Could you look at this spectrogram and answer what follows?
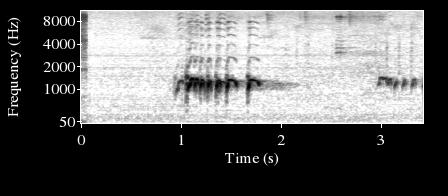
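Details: Zebra dove (perkutut) used as a lure: one loud burst of rapid bubbling coo notes trailing into a fading trill, then the start of a softer phrase.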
